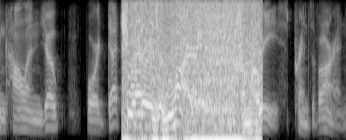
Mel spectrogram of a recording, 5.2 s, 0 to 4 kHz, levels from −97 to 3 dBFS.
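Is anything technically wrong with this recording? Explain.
Yes. From 1.82 to 3.93 s the speech shows companded audio read as linear: mu-law bytes play as raw 8-bit samples without expansion, producing loud, buzzy distortion and heavy noise in pauses.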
